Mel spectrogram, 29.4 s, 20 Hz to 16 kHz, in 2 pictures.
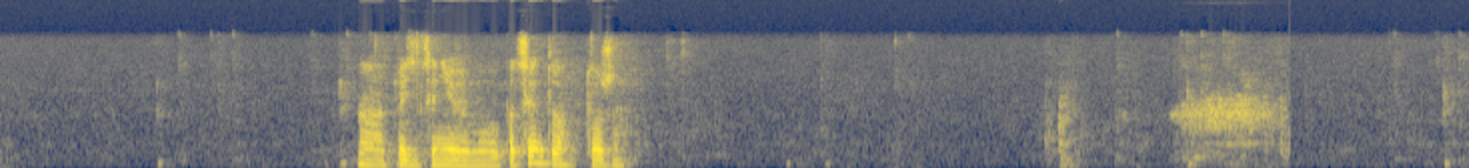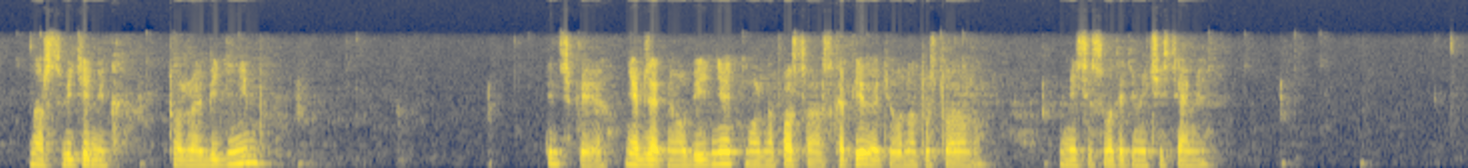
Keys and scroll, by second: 4.2 shift+a, 8.2 ctrl+a, 13.1 F9, 28.9 shift+d.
